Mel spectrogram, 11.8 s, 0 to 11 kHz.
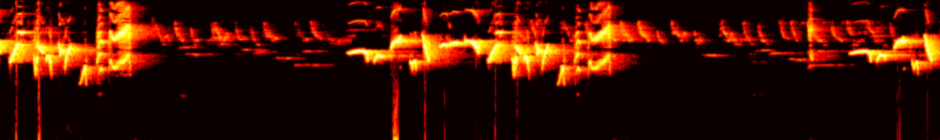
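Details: Oriental magpie-robin, an old wild bird, singing; the recording from 2020 is used to call in wild birds. Bright whistled, twisting phrases come in three separated bursts with long quiet gaps between.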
